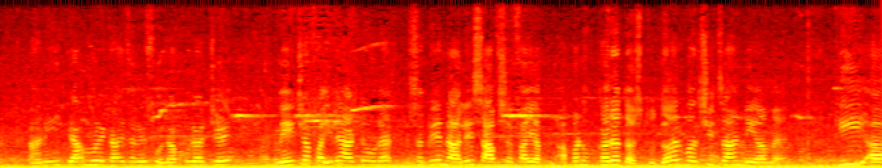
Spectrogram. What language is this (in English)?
Marathi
